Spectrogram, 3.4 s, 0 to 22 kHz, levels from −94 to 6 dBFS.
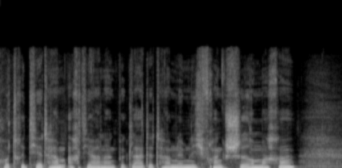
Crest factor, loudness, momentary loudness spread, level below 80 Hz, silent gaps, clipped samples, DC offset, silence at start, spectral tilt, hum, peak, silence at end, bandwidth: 12 dB; -26 LUFS; 6 LU; -54 dBFS; none; under 0.1%; under 0.1%; 0 s; -5.5 dB/octave; none; -14 dBFS; 0 s; 16 kHz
